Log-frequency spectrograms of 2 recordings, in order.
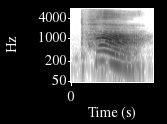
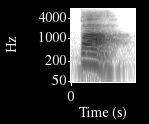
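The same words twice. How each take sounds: First: An English P with a puff of air. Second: An Italian P, compact and without air. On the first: "if I say pa in English" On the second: "pa in Italian"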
